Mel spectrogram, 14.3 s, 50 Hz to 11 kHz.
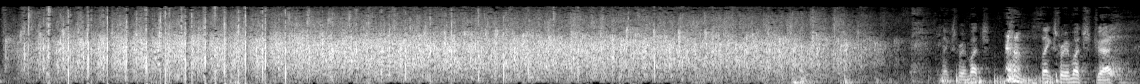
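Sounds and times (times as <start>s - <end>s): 
sustained applause from a sizable audience welcoming a professor: 0.0s - 11.4s
speech: 12.1s - 14.2s.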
